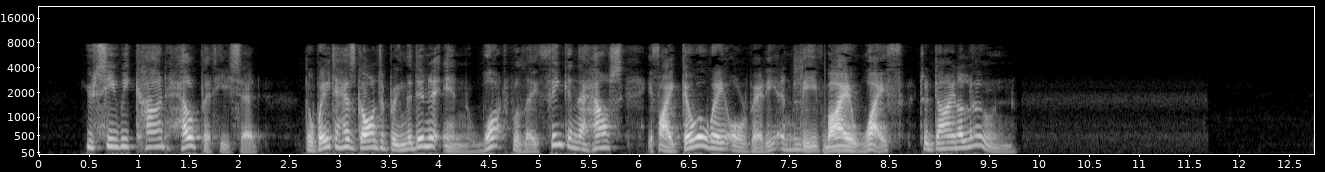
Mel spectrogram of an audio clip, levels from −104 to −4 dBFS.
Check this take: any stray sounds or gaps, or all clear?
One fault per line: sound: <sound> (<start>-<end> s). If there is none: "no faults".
no faults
